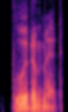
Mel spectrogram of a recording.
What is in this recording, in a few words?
"glutamate", American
